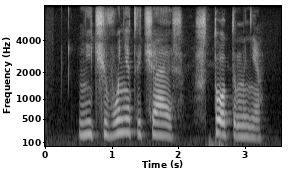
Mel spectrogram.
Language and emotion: Russian, angry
